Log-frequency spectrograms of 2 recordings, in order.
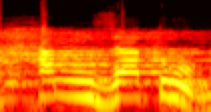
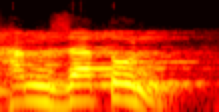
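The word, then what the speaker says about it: حمزة: Maka bacanya Hamzatu bukan Hamzatun.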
